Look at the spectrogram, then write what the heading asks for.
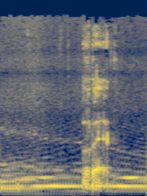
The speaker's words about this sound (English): That's the first time I've apologized for burping.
